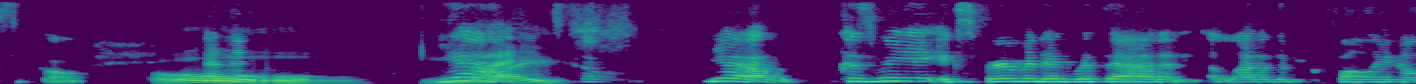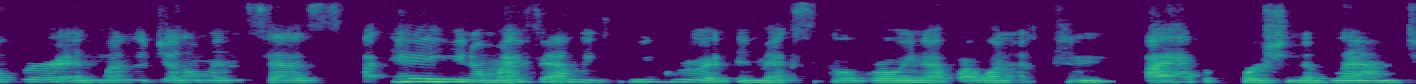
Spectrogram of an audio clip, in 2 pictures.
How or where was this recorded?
video call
